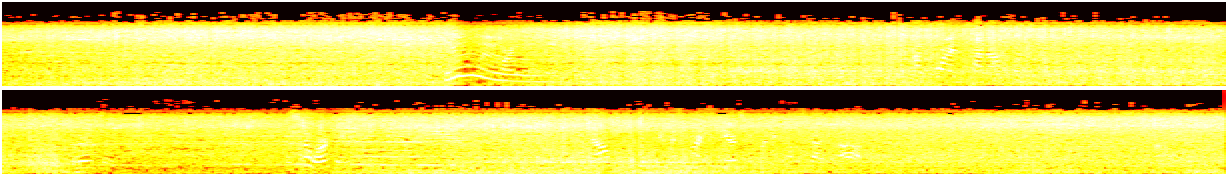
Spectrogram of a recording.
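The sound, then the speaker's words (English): Steady, loud rushing spray of water from the jets of a drive-through car wash fills the whole stretch, with muffled voices and occasional exclamations underneath. “She's scared of a drive-through car wash.”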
